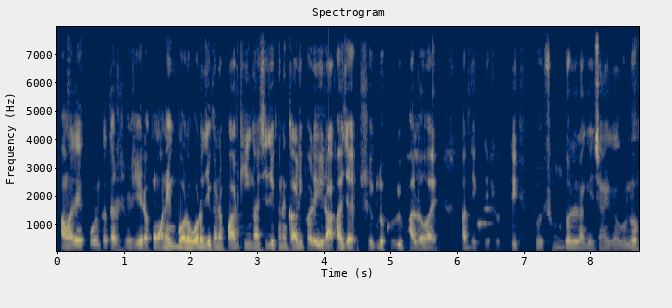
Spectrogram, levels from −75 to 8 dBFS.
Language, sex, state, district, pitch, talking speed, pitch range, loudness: Bengali, male, West Bengal, Kolkata, 110 Hz, 180 wpm, 105-115 Hz, -19 LUFS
